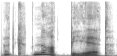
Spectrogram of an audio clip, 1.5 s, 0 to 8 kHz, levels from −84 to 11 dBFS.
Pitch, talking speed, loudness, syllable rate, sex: 175 Hz, 205 wpm, -16 LUFS, 3.5 syllables/s, male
